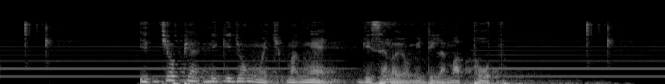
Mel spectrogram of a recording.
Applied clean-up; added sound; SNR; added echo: none; Wind instrument, woodwind instrument; 18 dB; reverberation time 1.3 s.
